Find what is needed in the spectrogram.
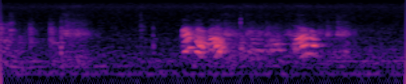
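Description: A baby's voice: two short, high-pitched vocal sounds, about two and three seconds in, after a few light clicks from handling toys.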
